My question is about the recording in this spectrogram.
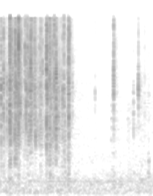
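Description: Quick light clicks and rustling of rubber loom bands and small plastic parts being handled and rummaged through, over about the first second, then one more small click near the end.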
